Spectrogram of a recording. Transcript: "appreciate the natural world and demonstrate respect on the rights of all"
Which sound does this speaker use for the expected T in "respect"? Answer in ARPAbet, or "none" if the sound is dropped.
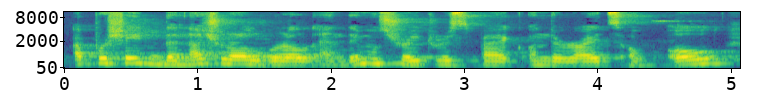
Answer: T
